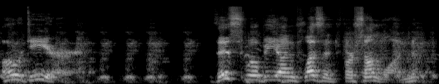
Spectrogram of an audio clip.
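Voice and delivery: dry, completely deadpan delivery. Fan quotes a favourite line from the game, imitating Sagacious Zu's deadpan. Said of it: "he says it deadpan like that in that voice".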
